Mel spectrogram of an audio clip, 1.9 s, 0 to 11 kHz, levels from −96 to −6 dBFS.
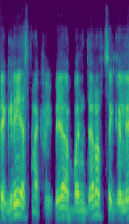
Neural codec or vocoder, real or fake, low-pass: codec, 44.1 kHz, 7.8 kbps, Pupu-Codec; fake; 9.9 kHz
